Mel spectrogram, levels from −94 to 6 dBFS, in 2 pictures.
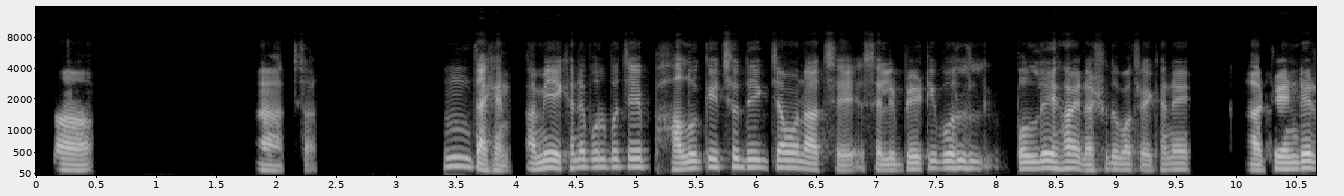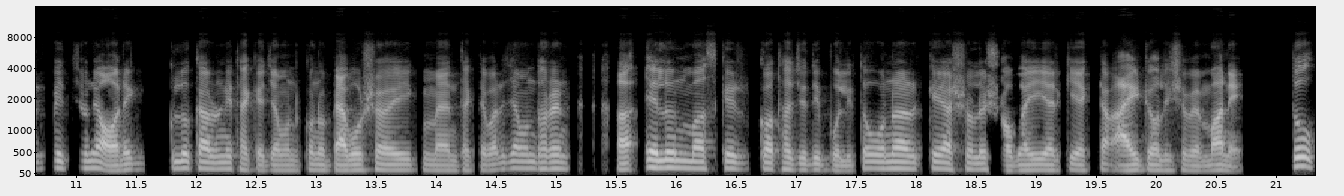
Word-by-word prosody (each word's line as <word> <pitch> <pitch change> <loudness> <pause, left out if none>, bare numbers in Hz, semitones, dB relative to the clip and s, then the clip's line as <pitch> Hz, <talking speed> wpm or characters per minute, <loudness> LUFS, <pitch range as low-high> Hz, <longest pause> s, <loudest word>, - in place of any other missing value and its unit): আ 120 -2 +2 1.4
আচ্ছা। - - -3 1.1
হুম, 200 +1 -1
দেখেন 115 -1 +4 0.2
আমি 140 +5 +2
এখানে 160 +3 -2
বলব 175 0 -3
যে - - +2 0.2
ভালো 135 +2 +1
কিছু 180 0 -1
দিক 175 0 +1
যেমন 165 -1 +2
আছে, 125 -2 -8 0.3
সেলিব্রিটি 120 +5 -1
বল 155 +1 +2 0.5
বললেই 145 +2 +3
হয় 155 -1 +4
না 115 - +2
শুধুমাত্র 130 -2 -4
এখানে, 120 +4 -5 0.6
আ - - +5
ট্রেন্ড 140 0 +3
এর 155 - +2
পেছনে 160 0 -3 0.2
অনেকগুলো 130 +6 -2
কারণই 140 -1 +2
থাকে। 120 -2 -1
যেমন 110 0 -1
কোন 125 - -1
ব্যবসায়িক 115 +1 +3 0.2
ম্যান 110 0 +1
থাকতে 110 +2 -5
পারে। 125 +3 -2
যেমন 150 0 0
ধরেন 145 0 +2 0.5
আ - - +7 0.2
Elon 165 0 +6
Musk 150 0 0
এর 145 - -1 0.2
কথা 135 -1 +1
যদি 125 0 -2
বলি। 105 -1 -2
তো - - -1
উনারকে 150 0 +2
আসলে 130 0 -2
সবাই 115 +2 0
আরকি 115 +3 -5
একটা 110 - -4 0.2
আইডল 115 +1 +2
হিসেবে 110 -1 -3
মানে। 115 -5 +4 0.5
তো 195 - +3
135 Hz, 145 wpm, -24 LUFS, 115-150 Hz, 1.4 s, আ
